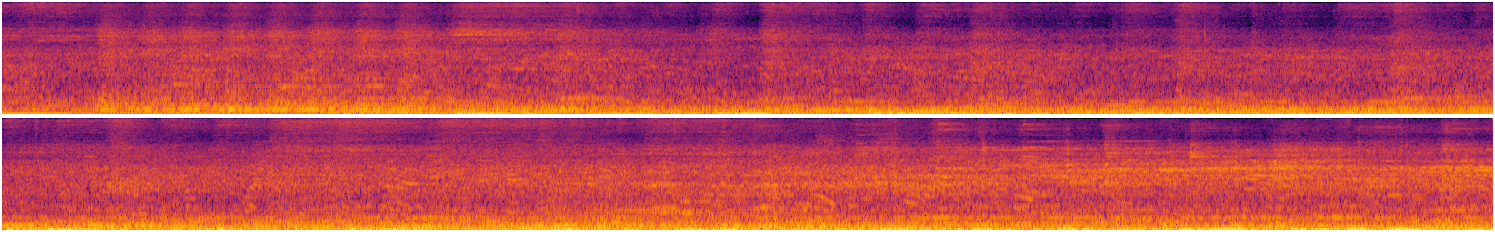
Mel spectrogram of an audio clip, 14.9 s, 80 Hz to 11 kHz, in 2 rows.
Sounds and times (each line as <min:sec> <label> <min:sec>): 0:00.0 Holiday crowds 0:14.9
